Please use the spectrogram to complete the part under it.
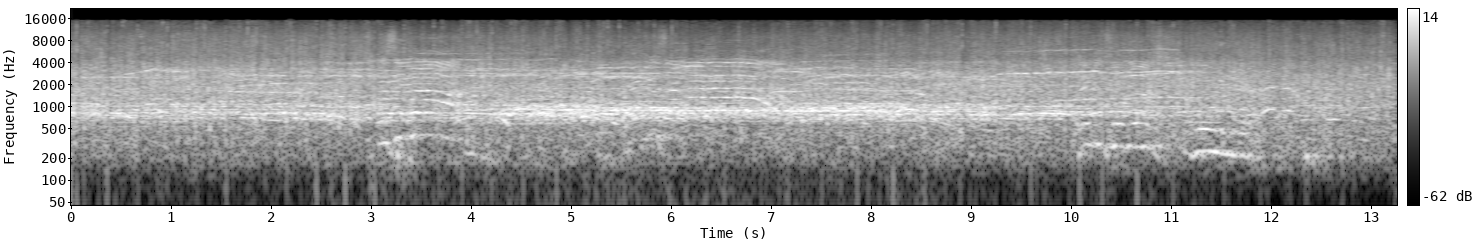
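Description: A large crowd cheers and screams loudly in a big echoing arena.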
